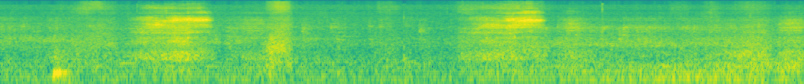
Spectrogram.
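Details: Dog snoring in sleep: two noisy sleeping breaths with a faint whistling edge over room hiss.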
